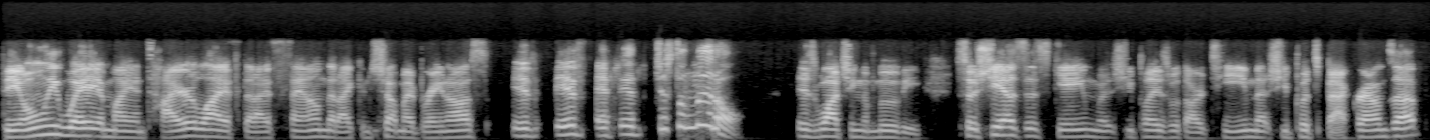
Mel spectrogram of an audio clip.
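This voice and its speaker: A man's voice: a little high, animated, moderate pace, fairly bright tone, no room sound, muffled recording. A man hosting a casual interview, chatting in an enthusiastic, effusive way. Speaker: podcast host, company executive.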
